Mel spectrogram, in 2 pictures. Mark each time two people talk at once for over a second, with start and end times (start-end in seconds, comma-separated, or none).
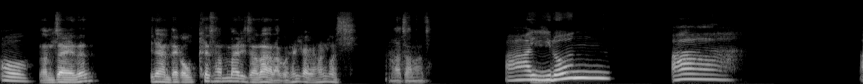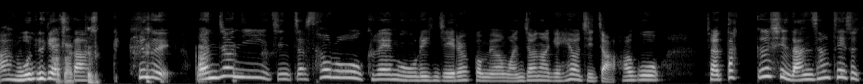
none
